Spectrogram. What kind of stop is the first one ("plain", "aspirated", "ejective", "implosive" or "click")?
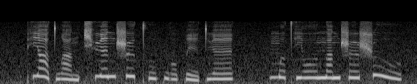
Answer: aspirated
